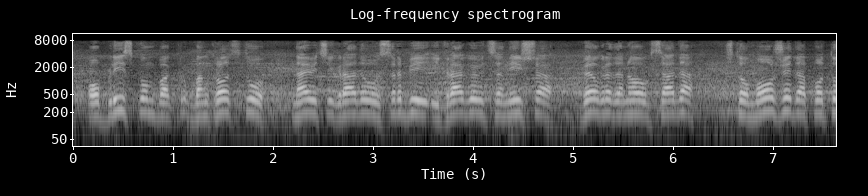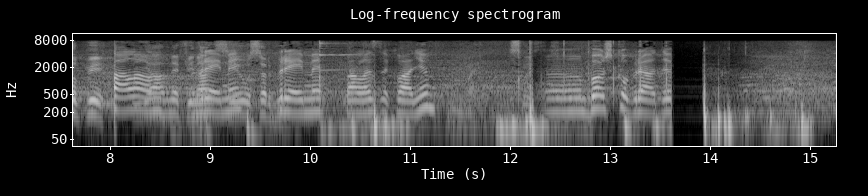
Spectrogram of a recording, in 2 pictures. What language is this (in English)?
Serbian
